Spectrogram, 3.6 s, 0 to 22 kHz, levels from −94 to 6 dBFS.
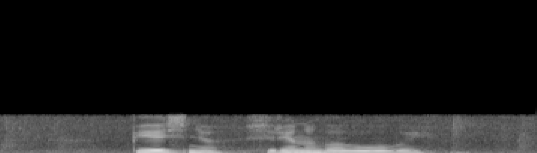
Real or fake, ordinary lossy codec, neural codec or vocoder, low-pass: real; none; none; 5.4 kHz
